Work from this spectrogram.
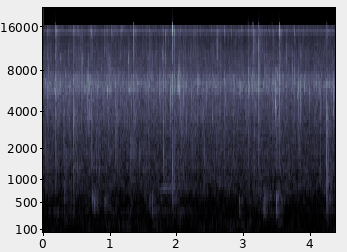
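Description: Jun plant stalks frying in a pan with salt and turmeric, a steady close sizzle broken by scattered pops and spatula scrapes, no voices.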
